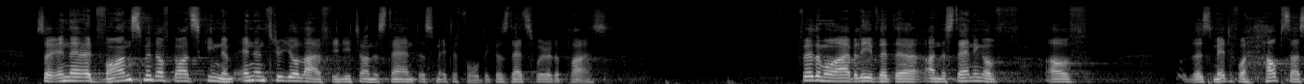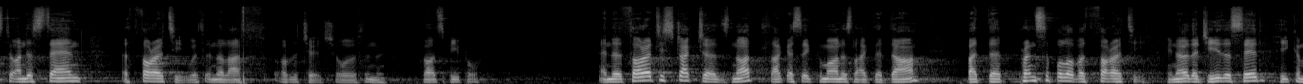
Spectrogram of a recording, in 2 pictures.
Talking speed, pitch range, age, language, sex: 165 wpm, 120-150 Hz, 50-69, English, male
